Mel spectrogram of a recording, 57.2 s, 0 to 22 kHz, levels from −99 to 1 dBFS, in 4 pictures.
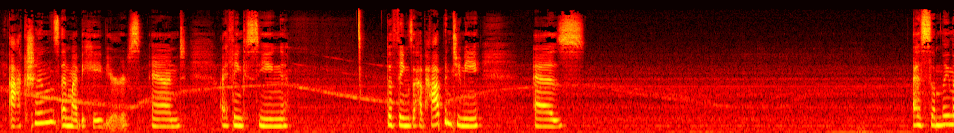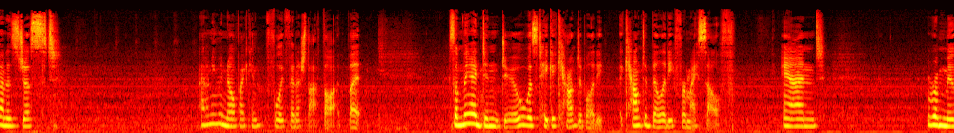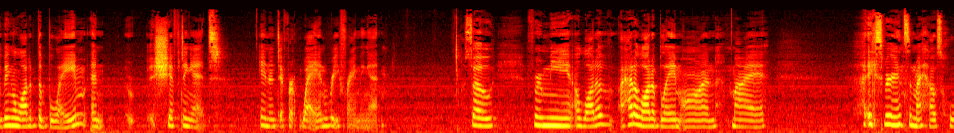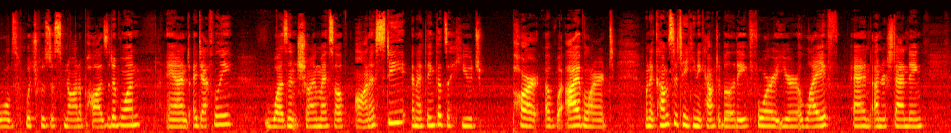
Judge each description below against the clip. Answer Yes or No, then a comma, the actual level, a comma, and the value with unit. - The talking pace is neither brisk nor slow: No, slow, 120 wpm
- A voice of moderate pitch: No, high, 220 Hz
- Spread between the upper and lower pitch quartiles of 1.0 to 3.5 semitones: Yes, average, 2.7 semitones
